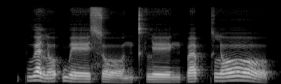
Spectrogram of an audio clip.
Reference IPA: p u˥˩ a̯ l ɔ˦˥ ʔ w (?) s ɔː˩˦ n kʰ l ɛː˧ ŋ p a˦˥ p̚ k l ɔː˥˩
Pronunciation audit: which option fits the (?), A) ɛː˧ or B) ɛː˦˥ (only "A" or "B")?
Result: A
